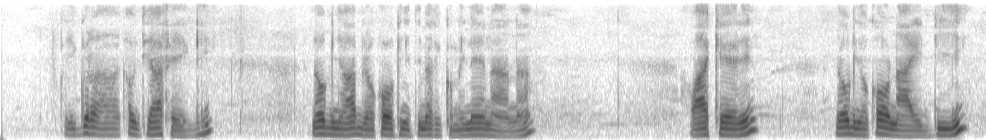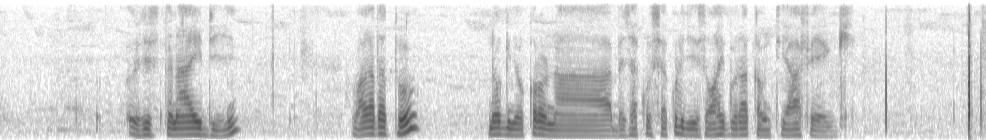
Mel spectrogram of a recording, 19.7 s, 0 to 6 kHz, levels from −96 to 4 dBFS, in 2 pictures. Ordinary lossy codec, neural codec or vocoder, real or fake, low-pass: none; none; real; 5.4 kHz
